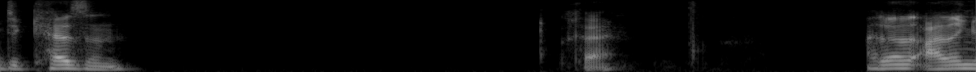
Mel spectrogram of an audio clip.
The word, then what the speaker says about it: Duquesne: Duquesne. I know that doesn't sound like Kane, but I don't know.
